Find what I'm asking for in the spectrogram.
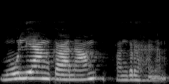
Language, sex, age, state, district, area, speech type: Sanskrit, female, 30-45, Karnataka, Uttara Kannada, urban, spontaneous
